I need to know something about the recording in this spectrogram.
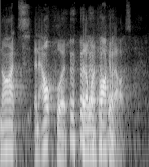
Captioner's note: audience laughs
